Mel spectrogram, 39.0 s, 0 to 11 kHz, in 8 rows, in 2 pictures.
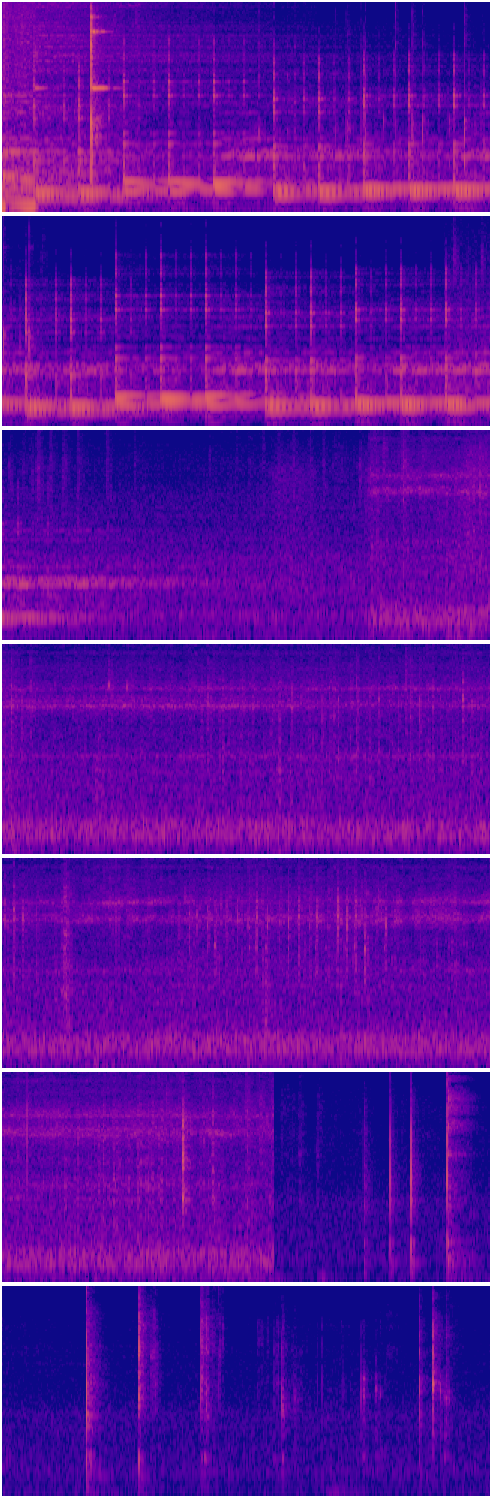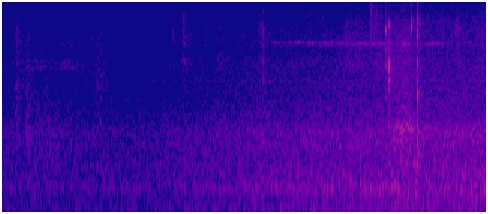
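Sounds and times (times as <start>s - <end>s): sugar crackling: 2.4s - 5.3s
blowtorch hissing: 13.4s - 27.1s.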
